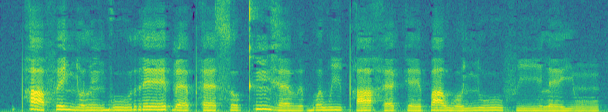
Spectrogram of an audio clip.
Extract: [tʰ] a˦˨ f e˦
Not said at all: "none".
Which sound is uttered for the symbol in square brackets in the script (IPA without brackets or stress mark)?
pʰ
